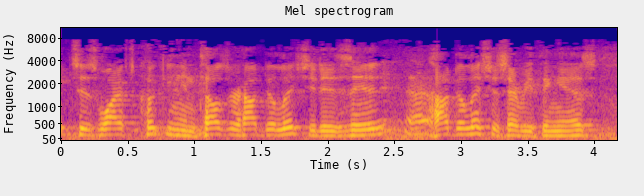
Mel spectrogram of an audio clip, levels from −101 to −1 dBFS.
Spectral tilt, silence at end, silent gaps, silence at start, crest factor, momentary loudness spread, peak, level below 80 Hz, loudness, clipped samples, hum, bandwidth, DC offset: -7 dB/octave; 0 s; none; 0 s; 16 dB; 3 LU; 0 dBFS; -38 dBFS; -17 LUFS; under 0.1%; none; 8 kHz; under 0.1%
